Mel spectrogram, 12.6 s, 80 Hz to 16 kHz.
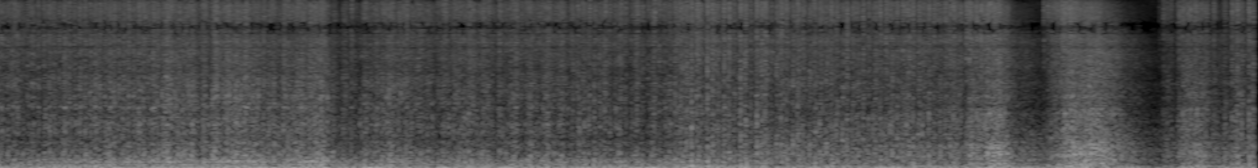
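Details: Methanol blower V8 Camaro after its injector nozzles were cleaned of gunk, mostly in the top ones: a loud, lumpy, deep idle that stays even and clean with no bogging or flooding stumble; now running fine.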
